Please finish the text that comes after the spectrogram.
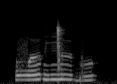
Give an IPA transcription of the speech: vɤɡ ŋ͡ǀɯɡu

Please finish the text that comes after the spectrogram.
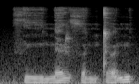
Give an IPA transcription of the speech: θĩːnɛɭθœntœn

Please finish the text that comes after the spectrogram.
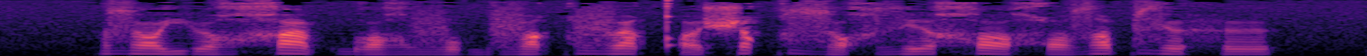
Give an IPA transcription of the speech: zɒ˧jʉ˨ʁχa˦˨p ɡɔ˨ʁvo˨ɡva˨˦q vɘ˧qʼo˨ʃʉ˦q zɔ˨χzi˧χɔ˦˨ χʉ˨zˤi˦pzɘ˧hɘ˧

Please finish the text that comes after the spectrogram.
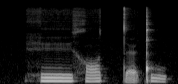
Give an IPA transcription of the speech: heː xɒtːæ̰ǃu

